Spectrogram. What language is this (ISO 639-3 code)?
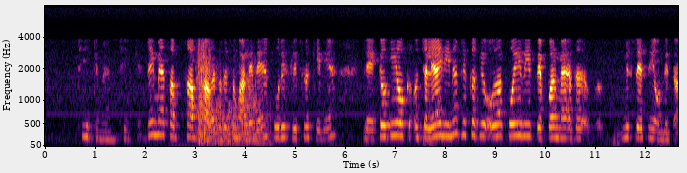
pan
